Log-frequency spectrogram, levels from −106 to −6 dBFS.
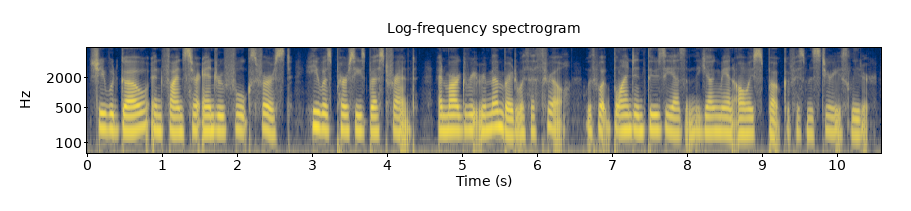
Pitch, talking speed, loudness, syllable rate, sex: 175 Hz, 185 wpm, -19 LUFS, 5.0 syllables/s, female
